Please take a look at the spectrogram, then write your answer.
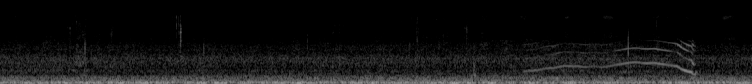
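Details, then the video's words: Newborn Siberian Husky puppies: after a stretch of steady low rumbling background hum, a single thin harmonic whine rises, wavers, then drops sharply near the end, lasting about two seconds. "Husky puppy newborns"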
